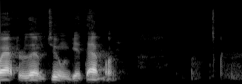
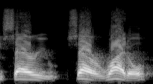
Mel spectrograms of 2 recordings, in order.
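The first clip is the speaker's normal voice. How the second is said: ordinary delivery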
